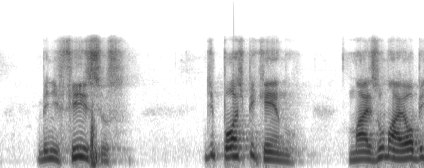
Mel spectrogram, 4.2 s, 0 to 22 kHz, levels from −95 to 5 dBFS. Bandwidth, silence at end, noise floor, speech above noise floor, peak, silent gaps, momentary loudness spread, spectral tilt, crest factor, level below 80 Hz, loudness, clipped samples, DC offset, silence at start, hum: 10 kHz; 0 s; -73 dBFS; 56 dB; 0 dBFS; none; 16 LU; -5 dB/octave; 20 dB; -44 dBFS; -18 LUFS; under 0.1%; under 0.1%; 0.4 s; none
